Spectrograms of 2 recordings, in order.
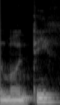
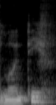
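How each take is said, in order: First: Said in the usual way. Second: "Monteith" with f for final th; impaired speech. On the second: Acted. Poet naming the pastor the couple's way, impaired "Monteef". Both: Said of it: "to them he was known as".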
